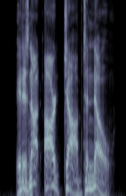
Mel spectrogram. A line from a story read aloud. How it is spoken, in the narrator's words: snapped the hooded man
